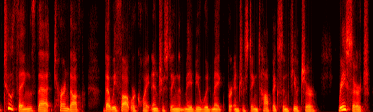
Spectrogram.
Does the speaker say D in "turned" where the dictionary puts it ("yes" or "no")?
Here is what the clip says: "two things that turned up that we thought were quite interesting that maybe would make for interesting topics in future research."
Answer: yes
